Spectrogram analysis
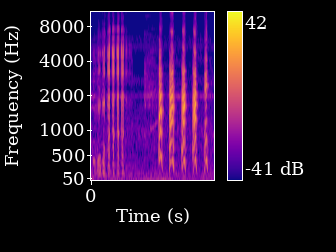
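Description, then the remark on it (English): A goat bleats in quick, wavering pulses: a fast, fluttery run of short calls, a brief pause, then a louder, slower series of six bleats, clear with no talking. “And the fluffy kitty rises onto its hind legs and transforms into a heavily muscled man with the horned head of a goat.”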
